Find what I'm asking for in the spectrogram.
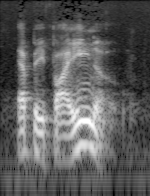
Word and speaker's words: epiphaino: But the word here is epiphaino. I'll spell that E-P-I-P-H-A-I-N-O.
